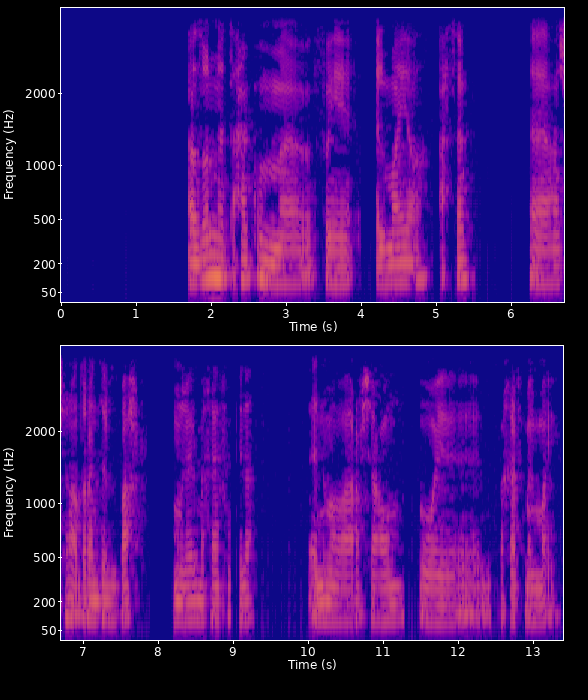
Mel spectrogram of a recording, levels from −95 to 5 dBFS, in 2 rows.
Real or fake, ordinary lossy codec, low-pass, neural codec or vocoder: real; none; 3.6 kHz; none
